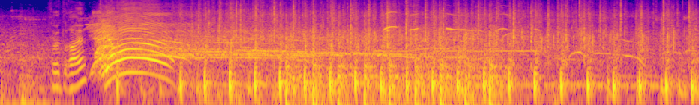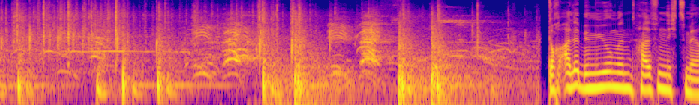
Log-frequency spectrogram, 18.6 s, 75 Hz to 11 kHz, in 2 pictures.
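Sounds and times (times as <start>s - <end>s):
speech: 0.7s - 2.6s, 16.6s - 18.6s
basketball arena crowd cheering and roaring: 1.1s - 16.5s
shouting voices in a basketball arena: 1.2s - 12.8s, 13.7s - 14.6s
squeaks on a basketball court: 15.1s - 15.6s.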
